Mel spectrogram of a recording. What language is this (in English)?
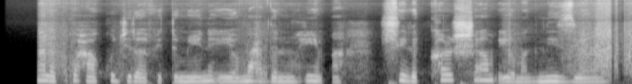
Somali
